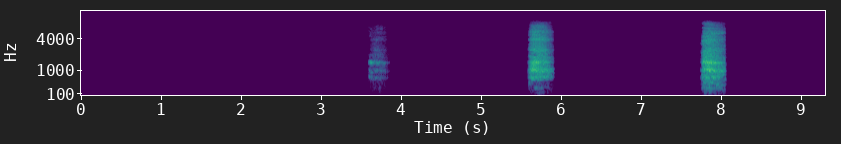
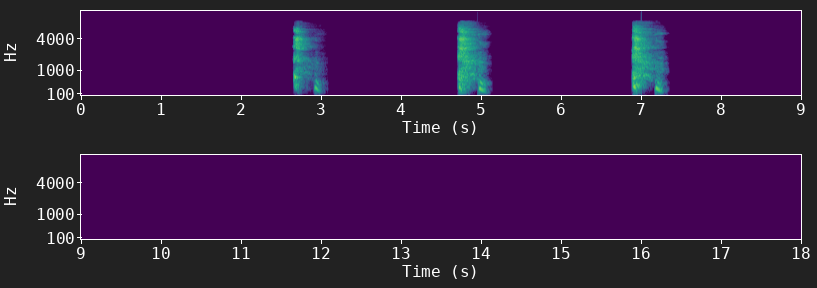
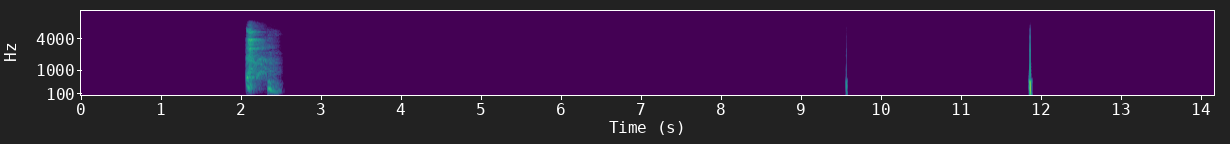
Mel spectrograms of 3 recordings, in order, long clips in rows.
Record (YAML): exhalation_length: 9.3 s
exhalation_amplitude: 9896
exhalation_signal_mean_std_ratio: 0.18
three_cough_length: 18.0 s
three_cough_amplitude: 31440
three_cough_signal_mean_std_ratio: 0.14
cough_length: 14.2 s
cough_amplitude: 27181
cough_signal_mean_std_ratio: 0.07
survey_phase: beta (2021-08-13 to 2022-03-07)
age: 65+
gender: Female
wearing_mask: 'No'
symptom_none: true
smoker_status: Never smoked
respiratory_condition_asthma: false
respiratory_condition_other: false
recruitment_source: REACT
submission_delay: 1 day
covid_test_result: Negative
covid_test_method: RT-qPCR
influenza_a_test_result: Negative
influenza_b_test_result: Negative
